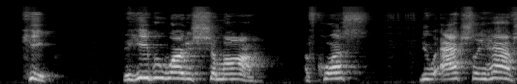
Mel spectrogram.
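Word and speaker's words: שמר: So, Shamar S H A M A R S H A M A R The pronunciation is S H A hyphen M A HR.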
